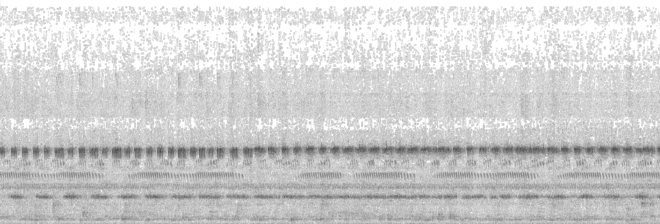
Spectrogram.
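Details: Cricket chirping for keeping rats away and teaching birds: rapid high-pitched pulses, about four per second, forming an almost continuous ringing trill over a droning insect chorus.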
